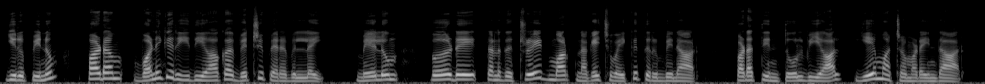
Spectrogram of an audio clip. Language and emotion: Tamil, neutral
